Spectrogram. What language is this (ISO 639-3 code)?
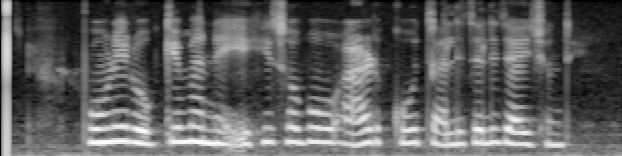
ori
